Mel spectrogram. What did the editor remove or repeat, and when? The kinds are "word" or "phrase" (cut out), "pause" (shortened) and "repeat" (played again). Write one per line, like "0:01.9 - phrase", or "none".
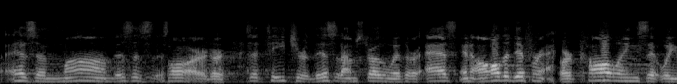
0:01.7 - word
0:02.5 - word
0:03.4 - word
0:04.6 - word
0:05.5 - word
